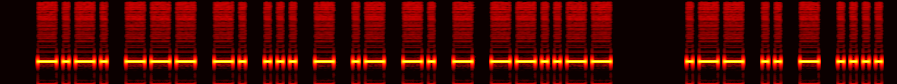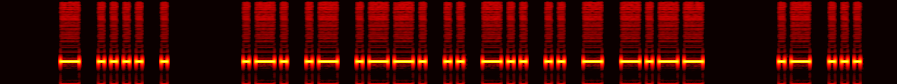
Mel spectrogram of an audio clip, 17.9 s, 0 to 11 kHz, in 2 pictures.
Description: Morse code, heard as a keyed tone, about 19 wpm, 800 Hz. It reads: CONSTANT, WITH THE RAPIDITY AS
